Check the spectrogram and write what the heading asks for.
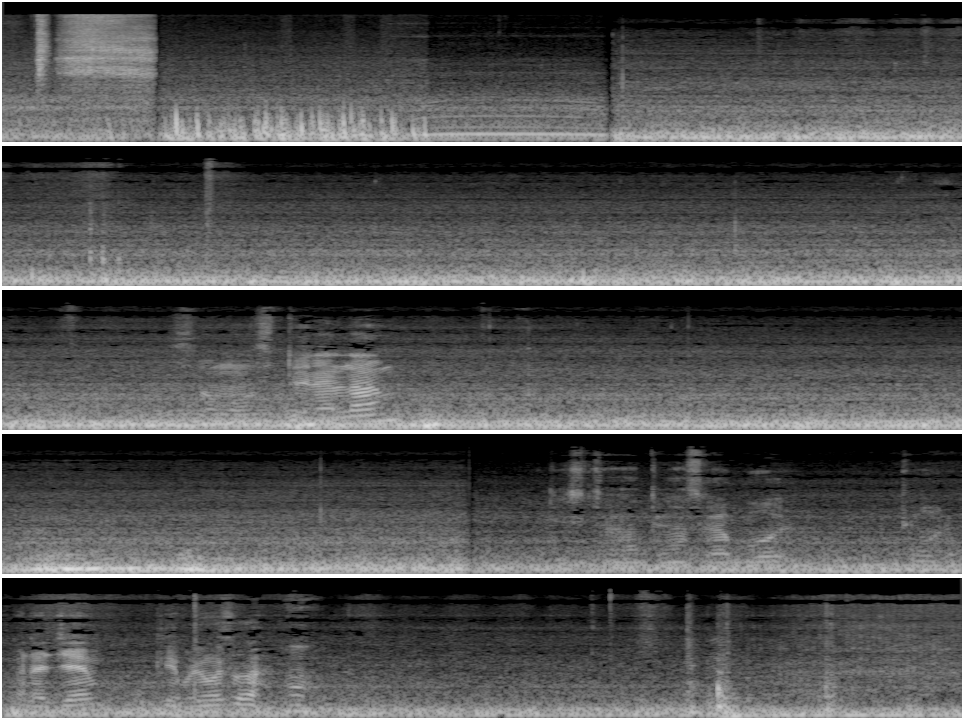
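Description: Car engine idling, heard inside the cabin as a steady low rumble, with a few short stretches of voices.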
